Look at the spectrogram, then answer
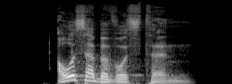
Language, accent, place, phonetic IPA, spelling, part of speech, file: German, Germany, Berlin, [ˈaʊ̯sɐbəˌvʊstn̩], außerbewussten, adjective, De-außerbewussten.ogg
- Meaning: inflection of außerbewusst: 1. strong genitive masculine/neuter singular 2. weak/mixed genitive/dative all-gender singular 3. strong/weak/mixed accusative masculine singular 4. strong dative plural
